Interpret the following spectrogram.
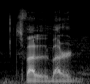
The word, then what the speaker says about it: Svalbard: Svalbard. Svalbard. That's how the locals say it.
